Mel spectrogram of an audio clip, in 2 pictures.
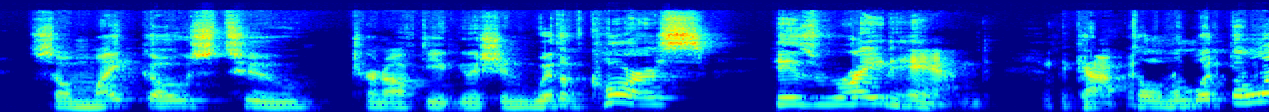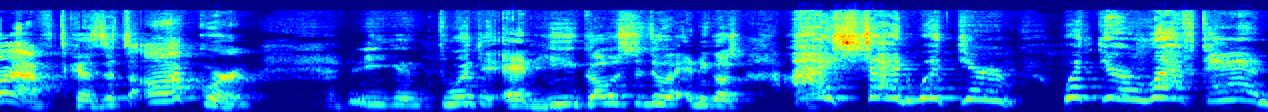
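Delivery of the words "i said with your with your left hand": shrill, very high, acted-out scream. Retelling a cop yelling an order at Mike, imitating a scream. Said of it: "screams it".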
